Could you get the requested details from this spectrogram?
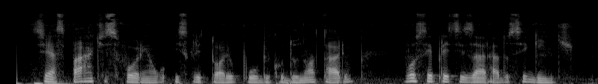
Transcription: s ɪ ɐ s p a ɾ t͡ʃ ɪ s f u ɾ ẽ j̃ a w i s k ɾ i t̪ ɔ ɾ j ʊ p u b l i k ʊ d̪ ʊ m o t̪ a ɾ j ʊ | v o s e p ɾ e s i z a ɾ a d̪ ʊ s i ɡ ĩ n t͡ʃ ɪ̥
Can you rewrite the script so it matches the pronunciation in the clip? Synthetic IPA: s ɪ ɐ s p a ɾ t͡ʃ ɪ s f o ɾ ẽ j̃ a w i s k ɾ i t̪ ɔ ɾ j ʊ p u b l i k ʊ d̪ ʊ n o t̪ a ɾ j ʊ | v o s e p ɾ e s i z a ɾ a d̪ ʊ s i ɡ ĩ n t͡ʃ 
